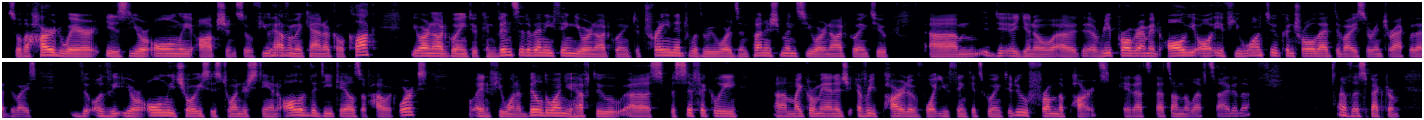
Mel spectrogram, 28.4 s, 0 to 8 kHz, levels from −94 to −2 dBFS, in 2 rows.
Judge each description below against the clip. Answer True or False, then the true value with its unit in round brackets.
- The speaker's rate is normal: False (245 wpm)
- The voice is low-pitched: True (120 Hz)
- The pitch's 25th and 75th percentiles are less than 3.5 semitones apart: True (3.1 semitones)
